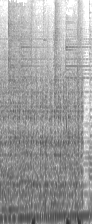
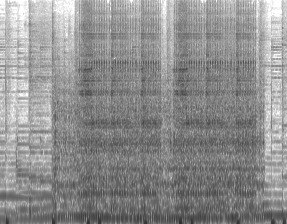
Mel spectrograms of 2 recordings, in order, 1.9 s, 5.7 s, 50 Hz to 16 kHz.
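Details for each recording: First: Snowie 3000 ice shaver switched on after a blade change for the alignment test: steady low motor hum with no grinding, showing the blade and housing are properly aligned and not touching the paddle wheel. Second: Snowie 3000 ice shaver, powered up for an alignment test after a blade change: motor hum turns to harsh metallic grinding with uneven thumps. Misaligned blade or housing touching the paddle wheel; fix by centring the housing.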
